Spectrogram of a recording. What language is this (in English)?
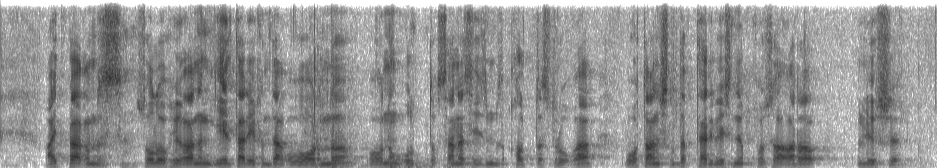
Kazakh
